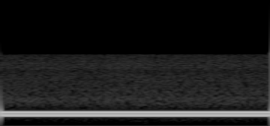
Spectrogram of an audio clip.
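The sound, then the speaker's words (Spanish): A steady answering-machine beep signalling the start of recording on a Spanish-language voicemail system: one loud, pure, unbroken mid-pitched tone at constant volume. “Grabe el mensaje después del tono.”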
